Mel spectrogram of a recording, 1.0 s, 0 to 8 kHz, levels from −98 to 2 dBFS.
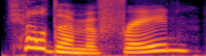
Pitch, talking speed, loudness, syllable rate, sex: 275 Hz, 175 wpm, -17 LUFS, 5.3 syllables/s, female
